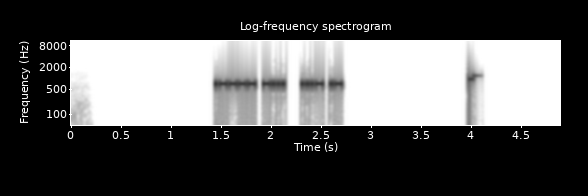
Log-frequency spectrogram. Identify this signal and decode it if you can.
Morse code, heard as a keyed tone, about 47 wpm, 700 Hz. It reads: 1B VA
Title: Field Day Exchanges Encore - 50wpm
